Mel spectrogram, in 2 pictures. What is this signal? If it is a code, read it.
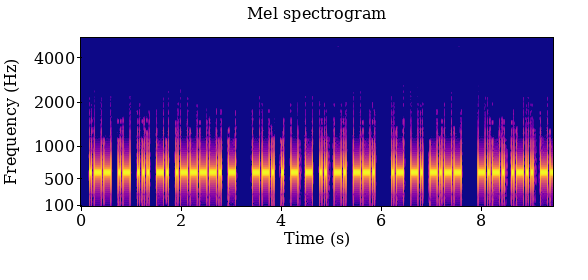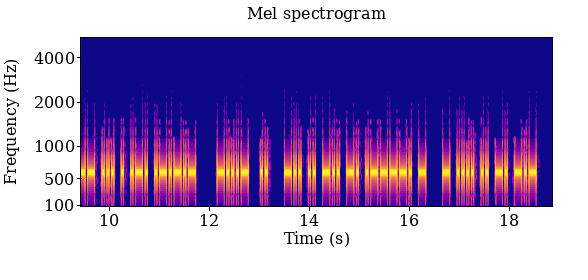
Morse code, heard as a keyed tone, about 25 wpm, 600 Hz. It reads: WASN'T GETTING ANY CLOSER. <BT> I DIDN'T THINK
